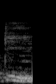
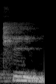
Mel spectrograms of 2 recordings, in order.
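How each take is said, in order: First: The t sound is plain, without a breath. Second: The t sound has a puff of breath. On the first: The speaker calls it wrong. "আগে আমরা শিখতাম টি" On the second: The speaker calls it right. "এখন কিন্তু এটাকে বলা হয় ঠি"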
